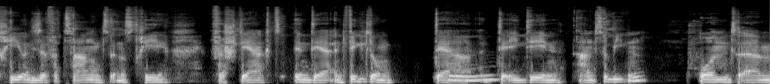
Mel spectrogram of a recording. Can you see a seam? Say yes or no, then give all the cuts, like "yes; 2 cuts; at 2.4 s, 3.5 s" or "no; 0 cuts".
yes; 3 cuts; at 2.0 s, 4.2 s, 5.7 s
